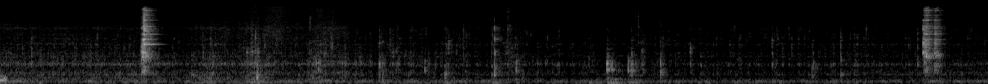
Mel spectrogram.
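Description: Vegetables such as round eggplant, pea eggplant and boiled bamboo shoots go into a boiling Thai jungle curry with pla krai fish. A soft bubbling stir carries throughout, broken by a couple of sharp clinks from the pot.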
